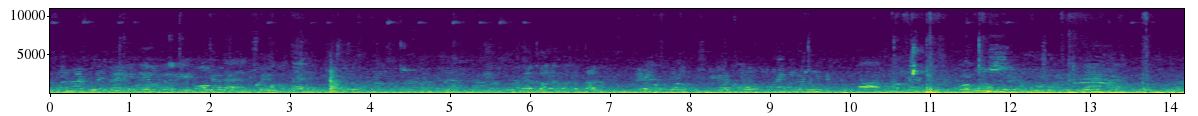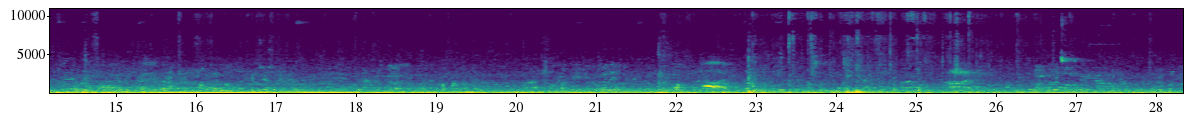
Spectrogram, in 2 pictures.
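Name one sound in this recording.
Young men call out and chatter across an open court outdoors.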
